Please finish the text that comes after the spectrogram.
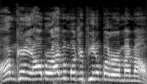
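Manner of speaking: very high, loud voice sounding as if underwater. Joining in on an impression: Kenny Albert impression, sounding underwater. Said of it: "It sounds like he's underwater".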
